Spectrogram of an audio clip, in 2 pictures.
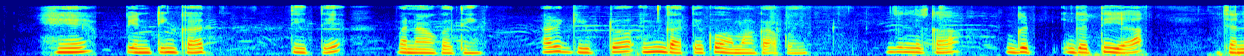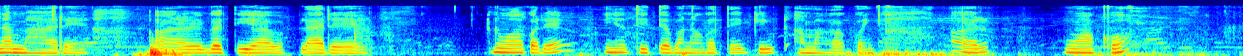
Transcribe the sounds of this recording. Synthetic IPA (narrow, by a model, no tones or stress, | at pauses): hɛ̃ | peɳʈiŋɡkat̪ | t̪it̪ɛ | bənawkɔt̪iɲ | aɾɡip̚ʈɔʔiɲɡat̪ɛkɔamakaʔkɔɲ | d͡ʒilɛka | ɡət̪ijaʔ | d͡ʒənamɦaɾɛaɾɡət̪ijabaplaɾɛ | nuwakɔɾɛiɲãt̪it̪ɛbənawkat̪ɛɡipʈamakaʔkɔɲaɾ | uwakɔ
